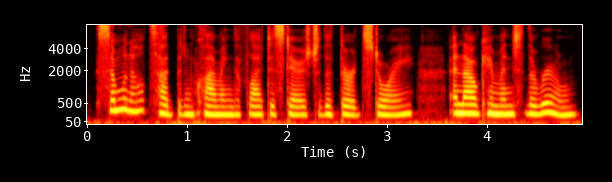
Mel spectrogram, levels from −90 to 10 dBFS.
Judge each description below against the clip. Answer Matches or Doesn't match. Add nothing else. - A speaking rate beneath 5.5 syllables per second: Doesn't match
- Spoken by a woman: Matches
